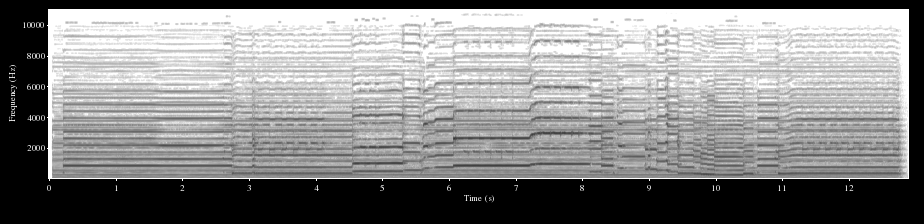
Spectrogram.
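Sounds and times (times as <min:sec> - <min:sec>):
practice drones adapted from antique narrow bore or flat pitch designs: 0:00.1 - 0:12.8.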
